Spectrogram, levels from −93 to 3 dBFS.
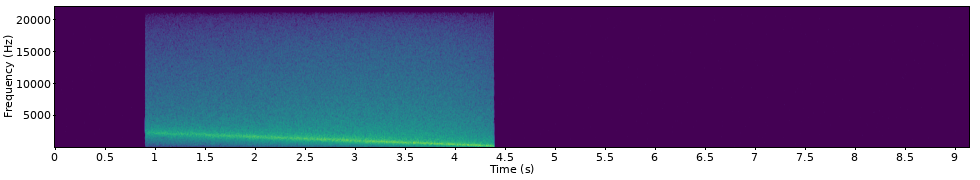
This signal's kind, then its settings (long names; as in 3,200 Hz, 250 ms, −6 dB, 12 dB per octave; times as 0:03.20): filter sweep on noise white, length 3.48 s bandpass, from 2,300 Hz, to 220 Hz, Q 5.6, linear, gain ramp +21 dB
